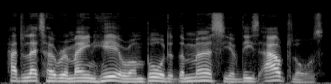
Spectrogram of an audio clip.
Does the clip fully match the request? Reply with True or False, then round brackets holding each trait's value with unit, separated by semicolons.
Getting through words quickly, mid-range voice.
True (235 wpm; 145 Hz)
